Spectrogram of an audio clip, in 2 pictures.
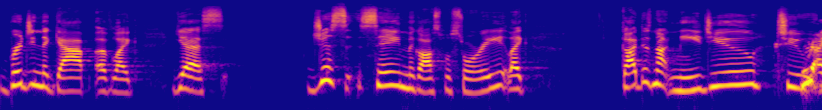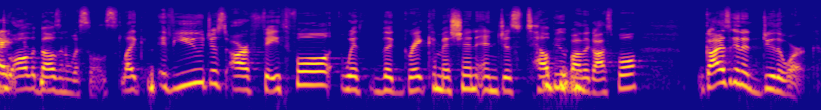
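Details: Adult woman speaking; normal speech.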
